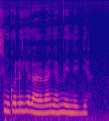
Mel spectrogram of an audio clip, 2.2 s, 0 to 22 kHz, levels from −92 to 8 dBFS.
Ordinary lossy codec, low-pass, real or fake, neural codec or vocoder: none; none; real; none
